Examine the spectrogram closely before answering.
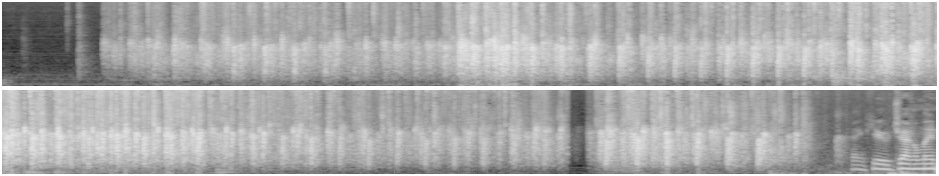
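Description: A crowd applauds steadily in a room.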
